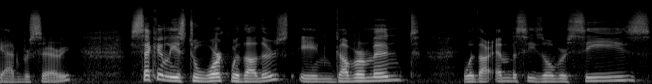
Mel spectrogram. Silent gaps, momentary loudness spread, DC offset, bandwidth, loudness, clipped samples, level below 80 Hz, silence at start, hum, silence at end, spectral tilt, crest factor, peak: none; 11 LU; under 0.1%; 15 kHz; -29 LUFS; under 0.1%; -72 dBFS; 0 s; none; 0.05 s; -5 dB/octave; 18 dB; -12 dBFS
